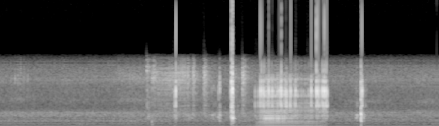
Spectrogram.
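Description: Spectacled caiman biting and chewing chopped mackerel: a cluster of sharp clicks and snaps starting about two seconds in, with a noisy burst of nearly a second in the middle, over a steady background hum.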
